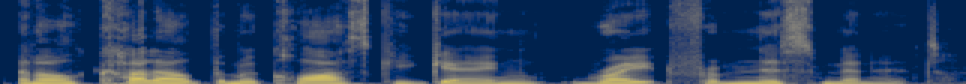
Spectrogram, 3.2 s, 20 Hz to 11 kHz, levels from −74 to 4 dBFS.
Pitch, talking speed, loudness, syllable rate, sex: 210 Hz, 205 wpm, -18 LUFS, 5.2 syllables/s, female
